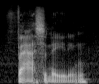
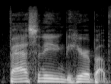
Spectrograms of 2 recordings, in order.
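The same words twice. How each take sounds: First: Fascinating said low, soft and stretched out; drawn-out awed fascinating. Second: Said in the usual way. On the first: Real, not acted. Host telling cohost about a podcast, awed and drawn out. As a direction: let fascinating hang, quietly amazed.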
